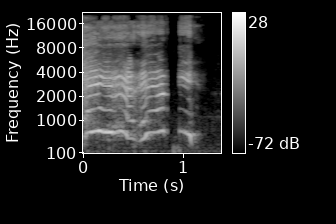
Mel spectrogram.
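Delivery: very high, very loud shrieking scream. Retelling how someone immediately called out to an aunt: retelling a scream. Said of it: "immediately screams out".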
